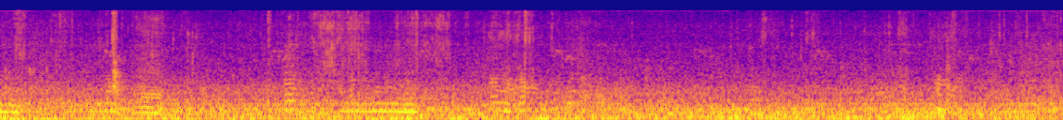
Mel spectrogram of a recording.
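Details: Quiet, even drone of honey bees busy inside an opened hive on a fine sunny day, microphone placed down in the hive; a faint steady hum with soft crackles throughout.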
